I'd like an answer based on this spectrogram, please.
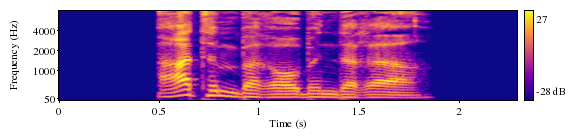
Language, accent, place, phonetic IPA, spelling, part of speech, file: German, Germany, Berlin, [ˈaːtəmbəˌʁaʊ̯bn̩dəʁɐ], atemberaubenderer, adjective, De-atemberaubenderer.ogg
- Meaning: inflection of atemberaubend: 1. strong/mixed nominative masculine singular comparative degree 2. strong genitive/dative feminine singular comparative degree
